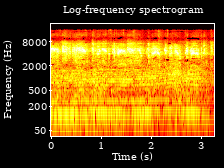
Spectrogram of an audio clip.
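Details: Swiftlets reacting to the SP Tripel Queen attraction sound: fast, high, rattling chirps pulse in quick succession, with a faint low hum underneath.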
